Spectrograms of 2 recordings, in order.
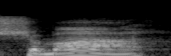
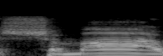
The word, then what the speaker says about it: Shema: it uses the word Shema. If you think about it, there's two syllables there, sh and ma.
